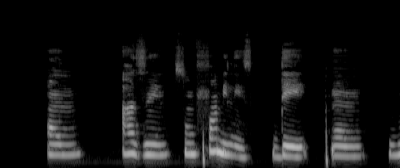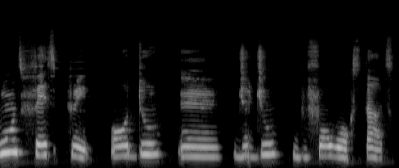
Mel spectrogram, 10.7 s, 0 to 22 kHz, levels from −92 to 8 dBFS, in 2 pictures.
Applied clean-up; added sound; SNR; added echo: neural mask model DeepFilterNet 3.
